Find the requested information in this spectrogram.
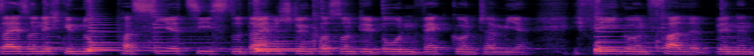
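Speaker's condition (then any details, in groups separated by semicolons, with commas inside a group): No condition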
